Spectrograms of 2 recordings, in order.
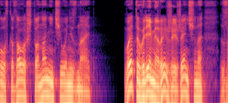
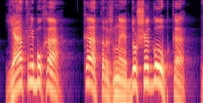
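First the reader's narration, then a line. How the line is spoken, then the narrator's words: Shouted, woman. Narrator (Russian): закричала рыжая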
